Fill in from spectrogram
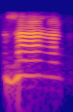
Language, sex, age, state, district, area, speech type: Maithili, female, 60+, Bihar, Araria, rural, conversation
